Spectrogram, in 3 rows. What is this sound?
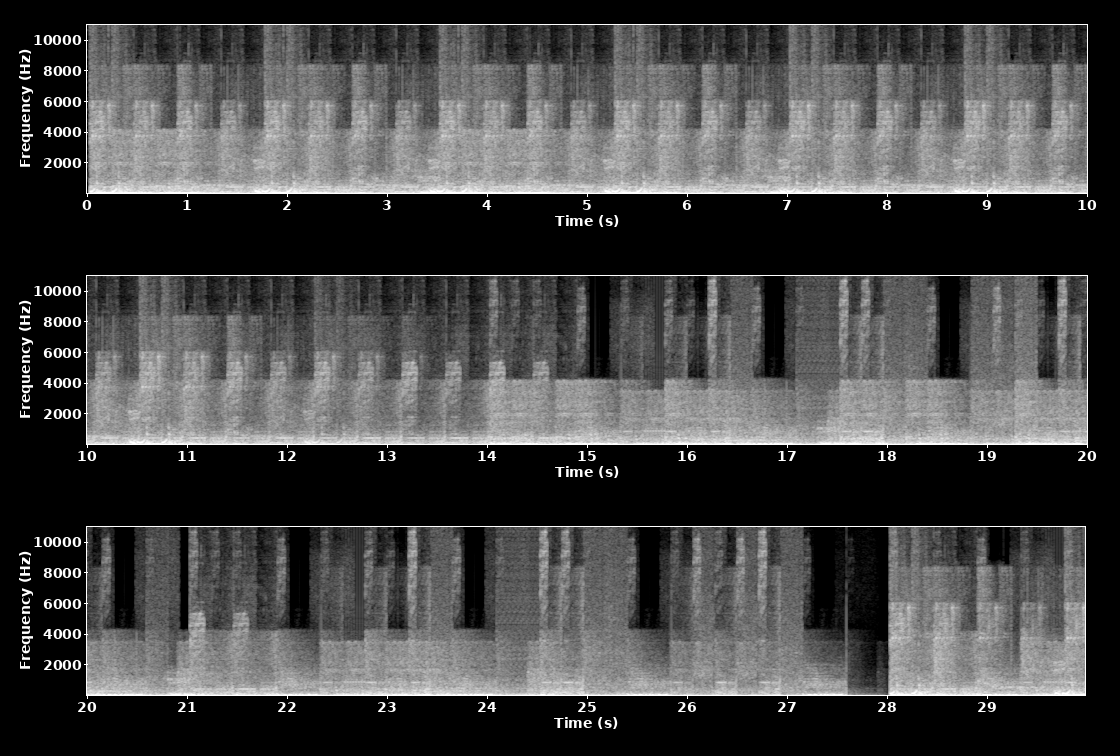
Music > Multiple instruments
Short Track #2946 (Industraumatic)
Ambient, Cyberpunk, Games, Horror, Industrial, Noise, Sci-fi, Soundtrack, Underground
